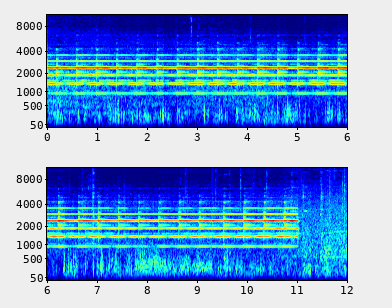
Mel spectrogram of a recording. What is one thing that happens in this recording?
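A train's horn blares in a long steady chord.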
